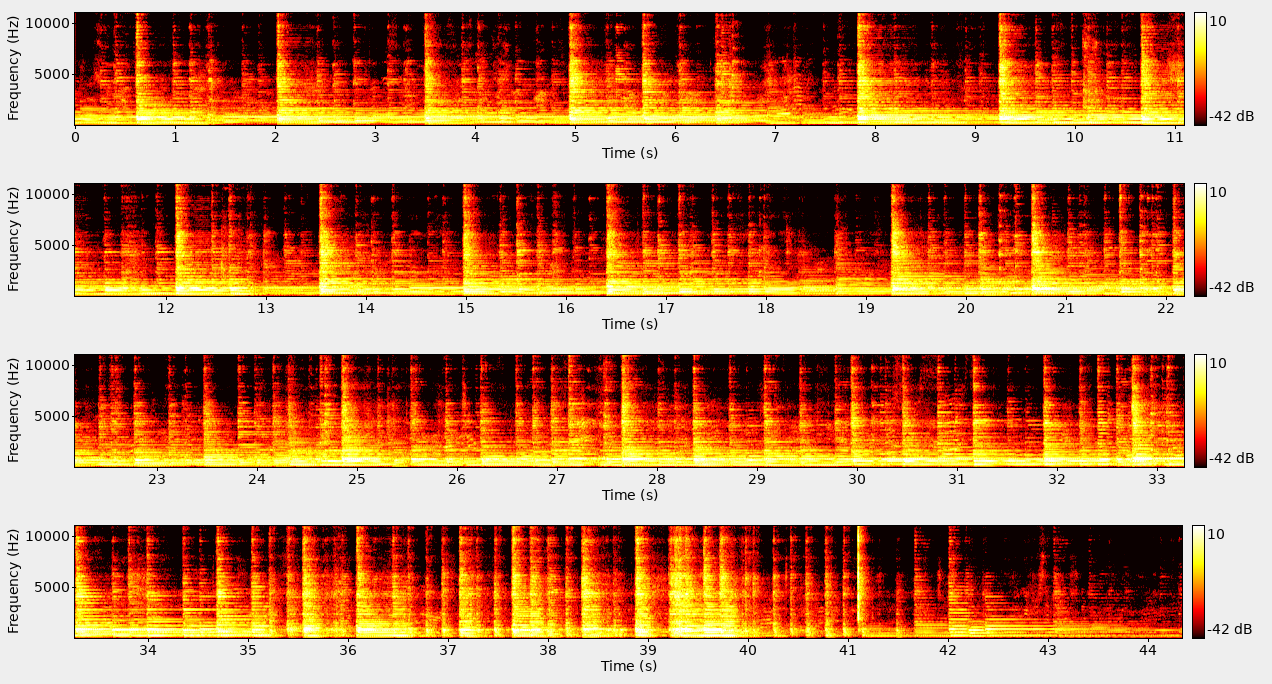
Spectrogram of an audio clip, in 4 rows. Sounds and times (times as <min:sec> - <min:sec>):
Guitar: 0:00.0 - 0:44.3
Speech: 0:02.8 - 0:15.0, 0:21.4 - 0:34.0, 0:34.8 - 0:44.3.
